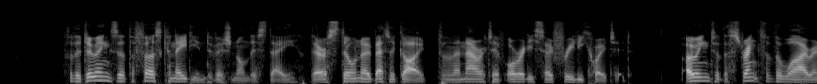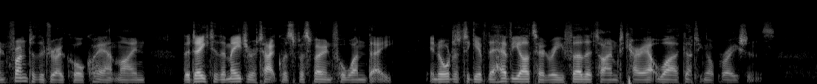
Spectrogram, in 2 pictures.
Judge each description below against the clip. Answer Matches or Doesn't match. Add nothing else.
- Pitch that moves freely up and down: Doesn't match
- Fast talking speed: Matches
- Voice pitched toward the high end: Doesn't match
